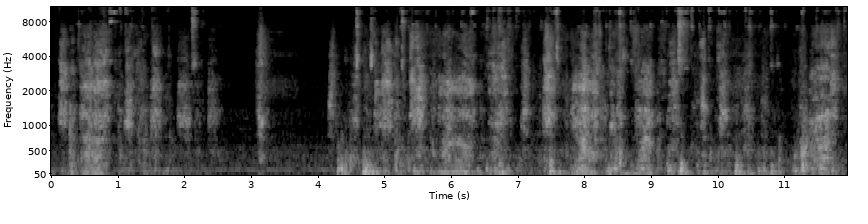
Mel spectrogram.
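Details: Siberian Husky puppies playing in the morning, sounding angry though it is only play; continuous rough growls, grumbles and snarls layered together, with scuffling and a brief quieter gap.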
